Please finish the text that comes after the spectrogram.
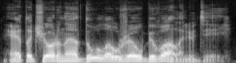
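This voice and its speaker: A man's voice: medium pitch, sing-song, normal speed, darkish tone, smooth, no echo, studio quality, lightly acted. A man voicing a loyal old Mexican ranch servant, grimly courteous, in an audiobook. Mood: grim assurance. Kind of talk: audiobook character voice.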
